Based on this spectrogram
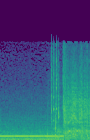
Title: No Start Diagnostics using an Incandescent Test Light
